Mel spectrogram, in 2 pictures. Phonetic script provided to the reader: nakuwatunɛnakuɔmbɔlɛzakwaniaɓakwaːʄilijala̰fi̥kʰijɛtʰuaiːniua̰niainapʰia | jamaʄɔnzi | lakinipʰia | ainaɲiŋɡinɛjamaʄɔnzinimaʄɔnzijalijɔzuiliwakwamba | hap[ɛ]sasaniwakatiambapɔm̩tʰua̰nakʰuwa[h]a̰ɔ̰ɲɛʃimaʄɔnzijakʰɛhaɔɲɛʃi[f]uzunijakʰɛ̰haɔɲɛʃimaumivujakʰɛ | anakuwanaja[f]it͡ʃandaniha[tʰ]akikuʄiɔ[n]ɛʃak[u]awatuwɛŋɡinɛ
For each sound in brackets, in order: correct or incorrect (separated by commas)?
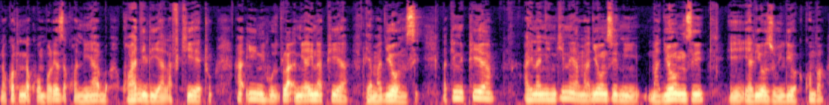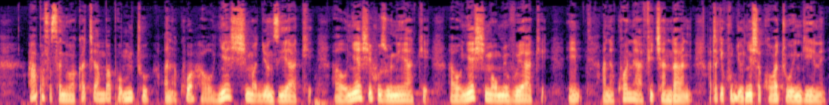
incorrect, correct, incorrect, correct, incorrect, incorrect, incorrect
